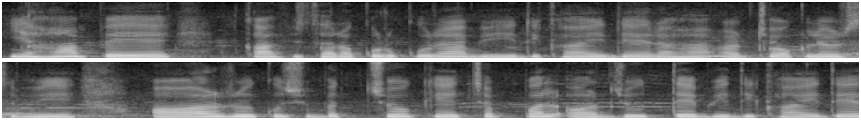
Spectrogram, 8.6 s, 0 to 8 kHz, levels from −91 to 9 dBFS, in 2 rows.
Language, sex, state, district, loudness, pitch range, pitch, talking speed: Hindi, female, Jharkhand, Garhwa, -14 LUFS, 220-240 Hz, 230 Hz, 160 wpm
